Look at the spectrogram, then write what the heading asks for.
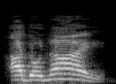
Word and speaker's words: Adonai: here's the quote um when Jews encounter cons the consonants of Yahweh yhh or y y he in in prayer they pronounce it Adonai okay and notice what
